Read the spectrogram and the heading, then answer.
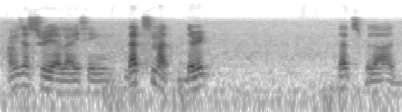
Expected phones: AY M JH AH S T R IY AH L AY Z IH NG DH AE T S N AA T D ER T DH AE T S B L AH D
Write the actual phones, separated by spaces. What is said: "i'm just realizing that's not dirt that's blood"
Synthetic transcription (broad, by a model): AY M JH AH S T R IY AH L AY S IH NG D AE T S N AA T D ER T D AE T S B L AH D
